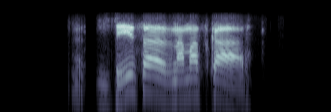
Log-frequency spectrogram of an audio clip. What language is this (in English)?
Maithili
